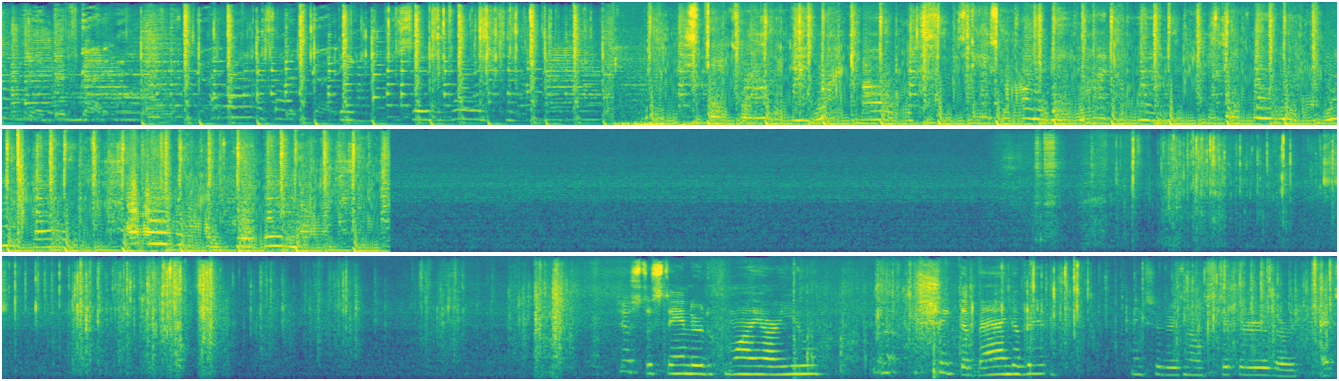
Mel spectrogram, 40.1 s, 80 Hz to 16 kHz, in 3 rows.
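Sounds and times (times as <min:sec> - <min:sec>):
music with heavy beat and vocals: 0:00.0 - 0:17.2
packaging crinkling and rustling: 0:02.5 - 0:05.6, 0:23.6 - 0:32.9, 0:34.7 - 0:40.0.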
